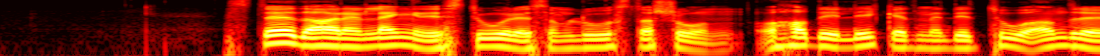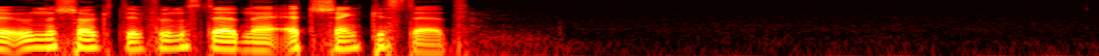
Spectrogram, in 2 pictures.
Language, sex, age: Norwegian, male, 17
